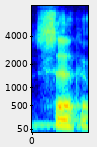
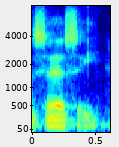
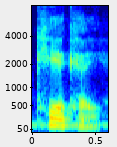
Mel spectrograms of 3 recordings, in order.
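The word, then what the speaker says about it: Circe: aware of why i decided it was circa rather than cersei or kierke in greek thank you for that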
